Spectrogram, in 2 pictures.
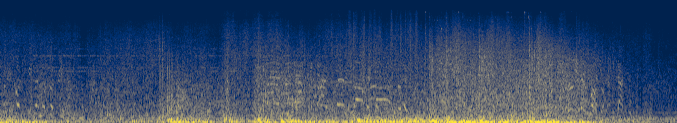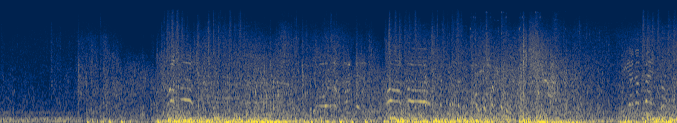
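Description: Waves and wind rush around a sailing ship.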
